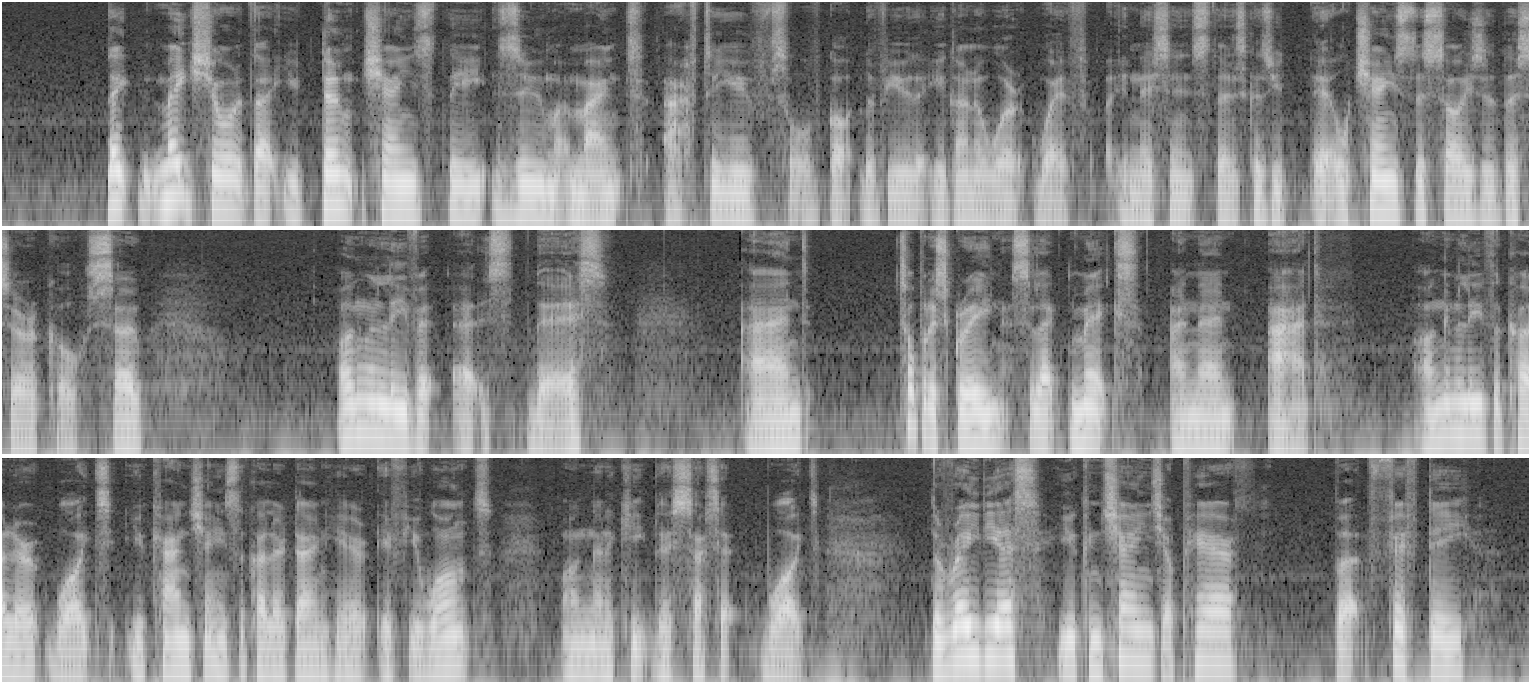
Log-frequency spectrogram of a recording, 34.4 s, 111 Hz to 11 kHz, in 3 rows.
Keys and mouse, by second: 19.4-21.1 drag.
